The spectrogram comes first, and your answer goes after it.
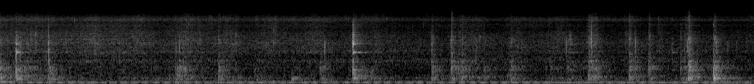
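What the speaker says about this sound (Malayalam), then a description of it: "രണ്ട് തക്കാളി ഒരു നാല് പച്ചമുളക് കീറിയത് അല്ലേക്ക് ഇട്ട് കൊടുക്കാം ഒന്ന് മിക്സ് ചെയ്യണം" Tomatoes and slit green chillies sizzle in a pan with sliced onion, a soft steady fry broken by repeated scraping stirs at irregular intervals, quiet and without talk.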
